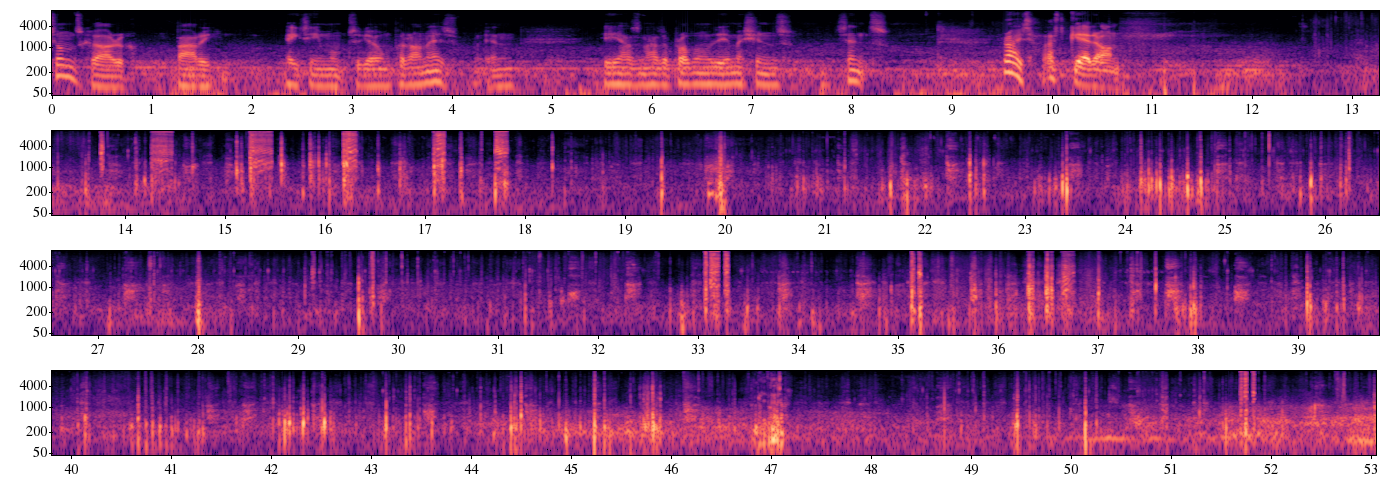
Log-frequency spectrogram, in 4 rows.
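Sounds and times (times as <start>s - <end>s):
hand tools clicking and clinking: 12.6s - 53.0s.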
